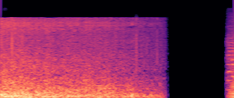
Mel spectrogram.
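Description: A trailer-style explosion sound effect: a loud rush of noise, heaviest in the low end, that fades slowly and cuts off abruptly about a second and a half in.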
